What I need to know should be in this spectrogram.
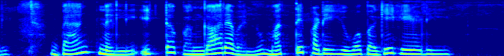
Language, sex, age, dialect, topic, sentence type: Kannada, female, 36-40, Coastal/Dakshin, banking, question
